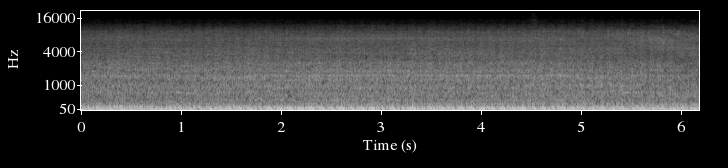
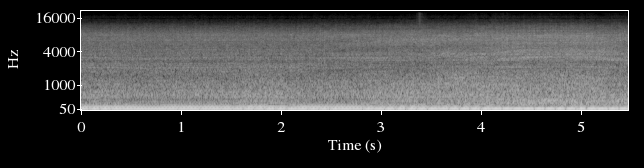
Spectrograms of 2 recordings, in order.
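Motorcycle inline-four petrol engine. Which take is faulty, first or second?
first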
